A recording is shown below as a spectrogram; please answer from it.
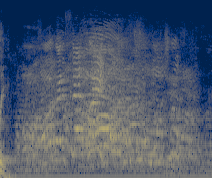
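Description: Church congregation answering at once, many overlapping voices calling out and murmuring, echoing in a large hall; it swells to its loudest about two seconds in and dies away toward the end.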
